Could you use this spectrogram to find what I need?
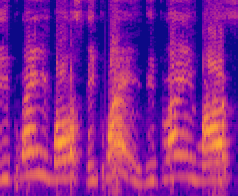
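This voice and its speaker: This is a put-on character voice with a high pitch. It speaks at a fairly slow pace. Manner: mocking.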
